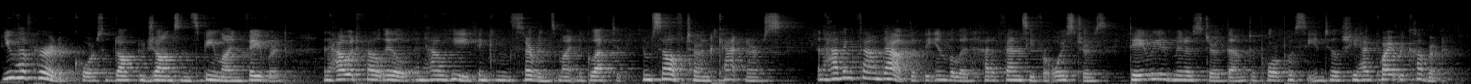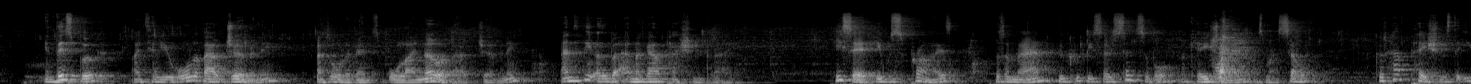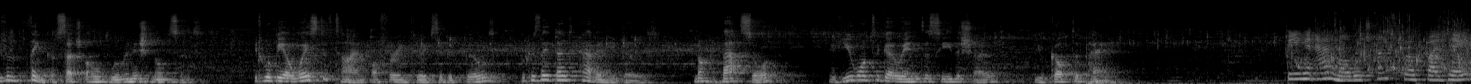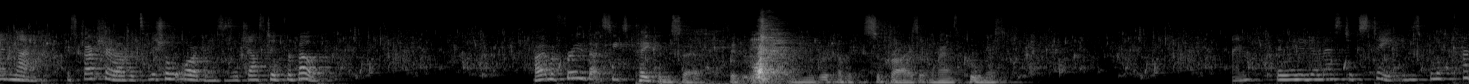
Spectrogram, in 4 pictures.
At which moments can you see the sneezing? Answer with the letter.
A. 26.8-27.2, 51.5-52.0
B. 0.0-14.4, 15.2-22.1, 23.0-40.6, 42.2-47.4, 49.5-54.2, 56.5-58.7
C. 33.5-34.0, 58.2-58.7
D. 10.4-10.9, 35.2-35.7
A.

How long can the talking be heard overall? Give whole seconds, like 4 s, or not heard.
51 s.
